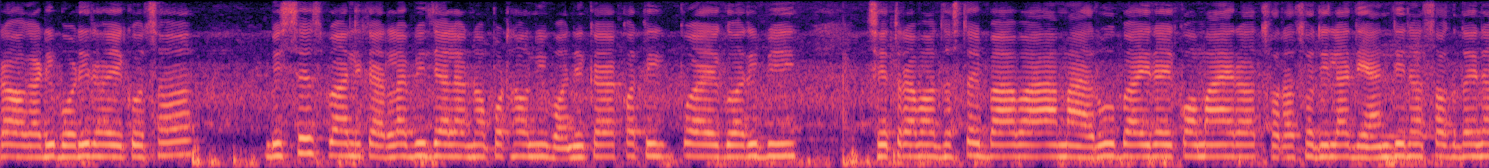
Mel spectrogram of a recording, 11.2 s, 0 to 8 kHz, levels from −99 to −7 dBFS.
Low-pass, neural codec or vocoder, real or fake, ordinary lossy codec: none; none; real; none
